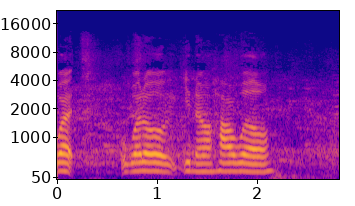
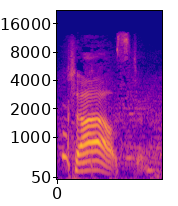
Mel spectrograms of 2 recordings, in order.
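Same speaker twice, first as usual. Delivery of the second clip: Charleston drawl with the R dropped; Charleston accent. Retold or imitated. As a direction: say "Charleston" in an old Southern accent. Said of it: "Sounds like Charleston".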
